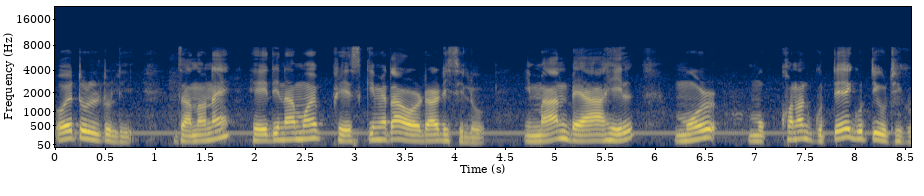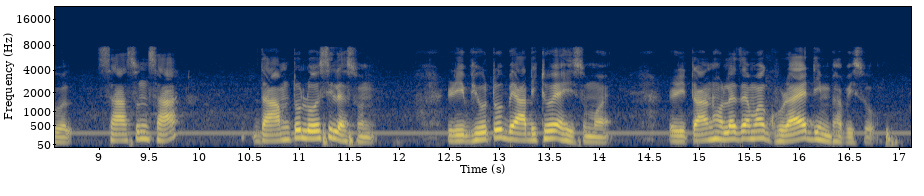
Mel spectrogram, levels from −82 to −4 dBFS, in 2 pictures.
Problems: background sounds at intervals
